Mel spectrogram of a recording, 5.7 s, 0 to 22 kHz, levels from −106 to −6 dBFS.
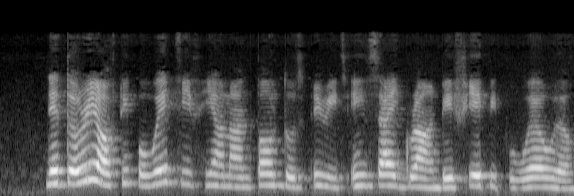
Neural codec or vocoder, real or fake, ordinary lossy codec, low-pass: codec, 24 kHz, 0.9 kbps, WavTokenizer, medium speech release version 2; fake; MP3, 96 kbps; 10.8 kHz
